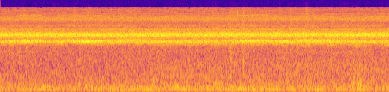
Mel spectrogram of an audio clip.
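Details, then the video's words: A summer-night chorus of crickets in a Virginia backyard: continuous piercing trills stacked at two high pitches, unvarying in loudness, with a murmur of low ambient noise beneath. "Crickets Chirping Summer Night in Virginia"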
